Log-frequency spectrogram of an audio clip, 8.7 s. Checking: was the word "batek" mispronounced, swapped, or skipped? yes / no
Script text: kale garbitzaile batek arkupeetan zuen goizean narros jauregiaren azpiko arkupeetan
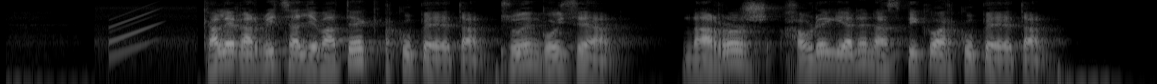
no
